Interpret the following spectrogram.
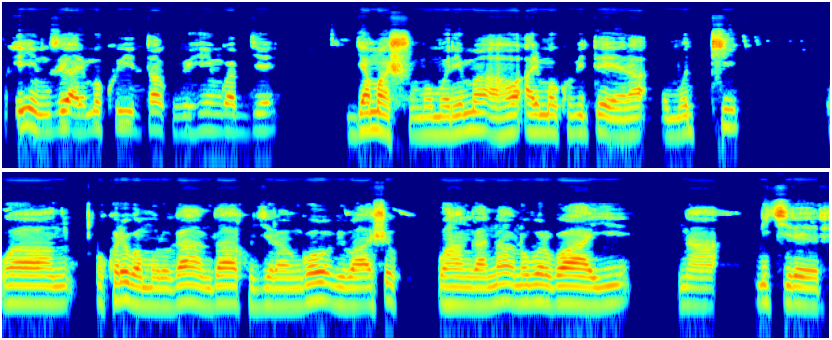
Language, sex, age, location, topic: Kinyarwanda, male, 18-24, Musanze, agriculture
